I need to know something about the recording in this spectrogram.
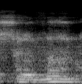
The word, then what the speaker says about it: سلمان: علمی کی وجہ سے صحیح تلفظ نہیں کرتے. صحیح تلفظ سلمان ہے، سلمان، سین پہ زبر، سلمان.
